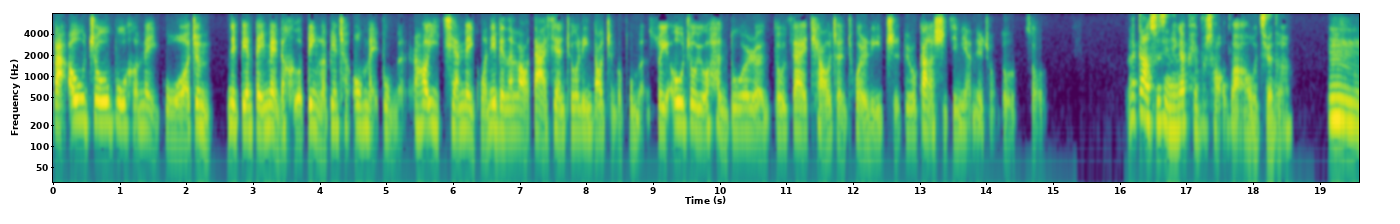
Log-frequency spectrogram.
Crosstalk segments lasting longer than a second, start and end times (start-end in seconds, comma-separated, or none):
none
